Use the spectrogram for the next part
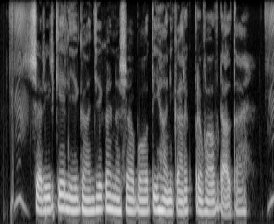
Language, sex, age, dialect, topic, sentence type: Hindi, male, 18-24, Garhwali, agriculture, statement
